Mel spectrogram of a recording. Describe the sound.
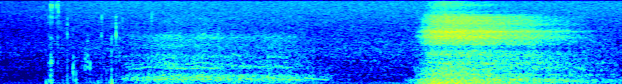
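Slow, deep breathing during a guided relaxation exercise: one long, soft inhale followed after a brief pause by a fuller, louder exhale, alone and steady.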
